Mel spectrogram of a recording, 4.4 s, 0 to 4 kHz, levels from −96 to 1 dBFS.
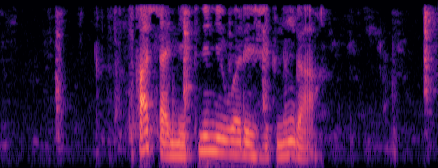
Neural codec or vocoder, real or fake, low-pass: none; real; 3.6 kHz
